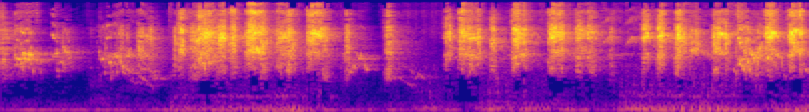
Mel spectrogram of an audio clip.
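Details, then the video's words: Budgerigar pet chirping in lively bursts of shrill, grating twitters and whistled squeaks, each burst lasting a second or two. "BUDGIE CHIRPING SOUNDS"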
